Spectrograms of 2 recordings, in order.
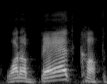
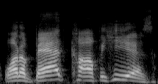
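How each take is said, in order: First: Said in the usual way. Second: Slow, scornful, leaning on bad; disgusted exclamation. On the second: Shown as a demonstration. Teacher demonstrating contempt in an example, slow and scornful. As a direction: sneer at how bad he is. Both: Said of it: "기쁜 게 아니네요".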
